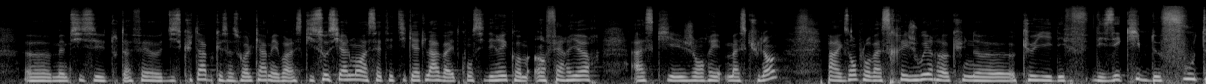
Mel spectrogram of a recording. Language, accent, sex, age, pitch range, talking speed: French, French, female, 30-49, 185-220 Hz, 255 wpm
